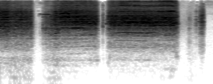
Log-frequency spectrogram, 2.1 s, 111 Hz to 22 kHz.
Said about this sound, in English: Next up, an M4 thread to do the clamping screw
